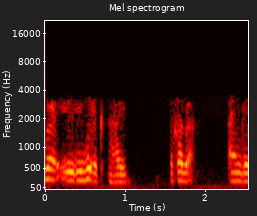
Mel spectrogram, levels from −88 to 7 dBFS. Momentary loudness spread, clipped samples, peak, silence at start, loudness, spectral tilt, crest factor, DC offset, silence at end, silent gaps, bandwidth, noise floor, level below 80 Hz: 13 LU; under 0.1%; -16 dBFS; 0 s; -33 LUFS; -5 dB/octave; 16 dB; under 0.1%; 0 s; none; 3.6 kHz; -72 dBFS; -74 dBFS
